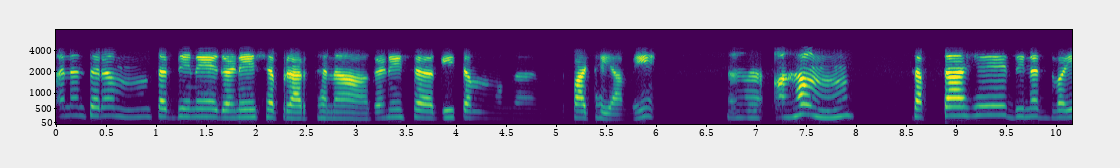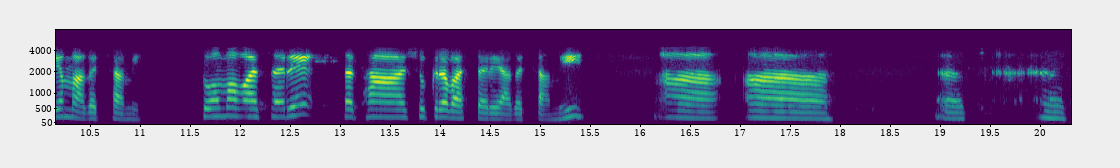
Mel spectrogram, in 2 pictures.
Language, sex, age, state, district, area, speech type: Sanskrit, female, 60+, Karnataka, Bangalore Urban, urban, conversation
